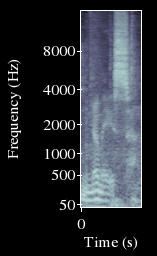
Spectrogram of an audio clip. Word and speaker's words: Nomes: should probably write that it looks like gnomes but it's pronounced Gomes and these are basically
